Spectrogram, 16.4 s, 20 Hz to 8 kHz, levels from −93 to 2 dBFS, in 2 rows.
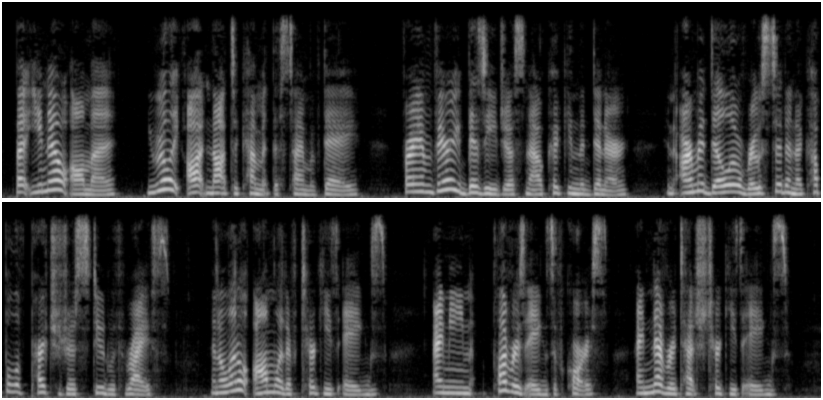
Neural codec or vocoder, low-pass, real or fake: none; 7.2 kHz; real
